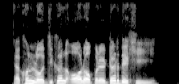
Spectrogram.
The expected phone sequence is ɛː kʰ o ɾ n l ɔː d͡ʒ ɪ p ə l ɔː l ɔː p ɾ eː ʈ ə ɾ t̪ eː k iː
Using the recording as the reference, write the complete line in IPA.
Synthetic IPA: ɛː kʰ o n l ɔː d͡ʒ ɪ k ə l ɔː ɾ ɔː p ɾ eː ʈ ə ɾ d̪ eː kʰ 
